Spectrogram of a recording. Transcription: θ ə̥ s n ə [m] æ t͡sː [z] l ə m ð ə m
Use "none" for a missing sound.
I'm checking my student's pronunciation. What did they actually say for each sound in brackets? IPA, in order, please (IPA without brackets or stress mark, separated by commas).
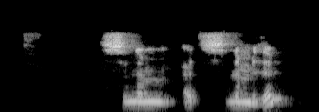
m, s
